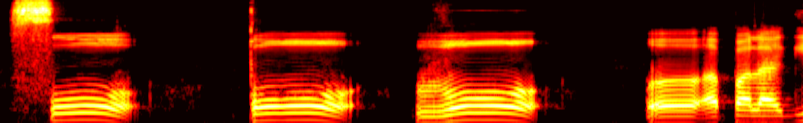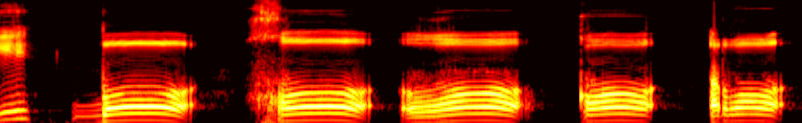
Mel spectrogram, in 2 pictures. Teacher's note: Itu ketika fathah dia vokalnya o kan? Karena dia adalah huruf yang tebal.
